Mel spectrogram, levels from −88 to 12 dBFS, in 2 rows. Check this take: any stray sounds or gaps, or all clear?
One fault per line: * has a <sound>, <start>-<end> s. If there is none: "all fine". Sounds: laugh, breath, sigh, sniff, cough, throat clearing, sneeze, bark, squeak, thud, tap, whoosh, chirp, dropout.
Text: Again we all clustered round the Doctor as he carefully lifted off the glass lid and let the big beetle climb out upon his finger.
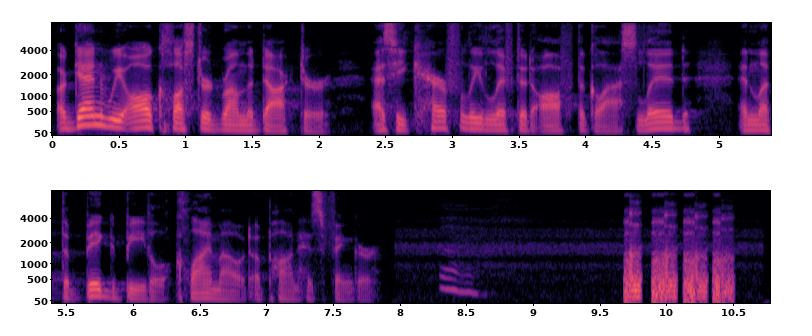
* has a sigh, 8.3-9.0 s
* has a laugh, 9.7-10.5 s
